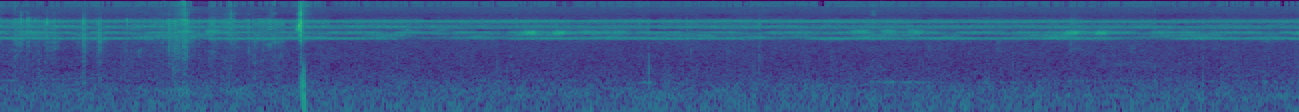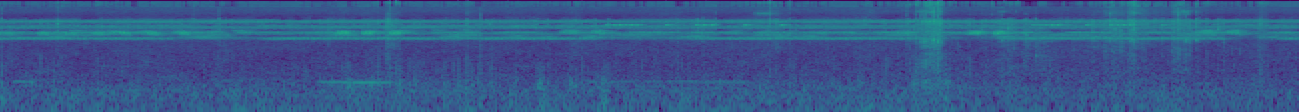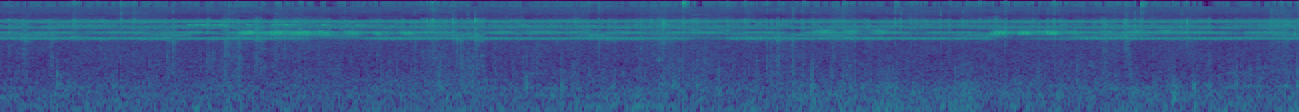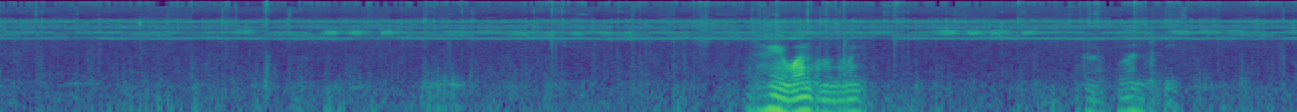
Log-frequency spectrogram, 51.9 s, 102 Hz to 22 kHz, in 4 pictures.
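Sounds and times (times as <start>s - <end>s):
crickets chirring: 0.0s - 51.9s.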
